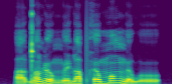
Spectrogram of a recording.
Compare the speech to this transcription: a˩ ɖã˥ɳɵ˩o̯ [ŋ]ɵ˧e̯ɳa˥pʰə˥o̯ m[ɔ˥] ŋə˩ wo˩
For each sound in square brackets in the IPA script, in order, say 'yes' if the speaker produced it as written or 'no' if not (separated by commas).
yes, no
